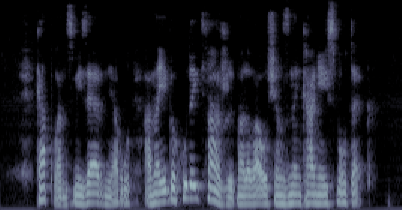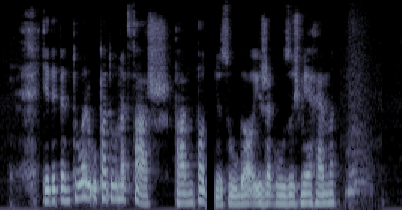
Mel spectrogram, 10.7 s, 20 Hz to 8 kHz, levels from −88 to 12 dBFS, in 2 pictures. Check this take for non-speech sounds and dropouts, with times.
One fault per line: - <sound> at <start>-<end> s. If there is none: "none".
- dropout at 8.1-8.2 s
- whoosh at 9.9-10.4 s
